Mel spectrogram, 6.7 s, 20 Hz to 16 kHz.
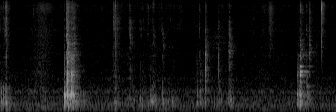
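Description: Chopped carrots scooped by hand off a wooden chopping board and dropped into a Thermomix TM6's steel mixing bowl: a sharp clatter about a second in, a few light knocks, and another clatter with a brief ring near the end.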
